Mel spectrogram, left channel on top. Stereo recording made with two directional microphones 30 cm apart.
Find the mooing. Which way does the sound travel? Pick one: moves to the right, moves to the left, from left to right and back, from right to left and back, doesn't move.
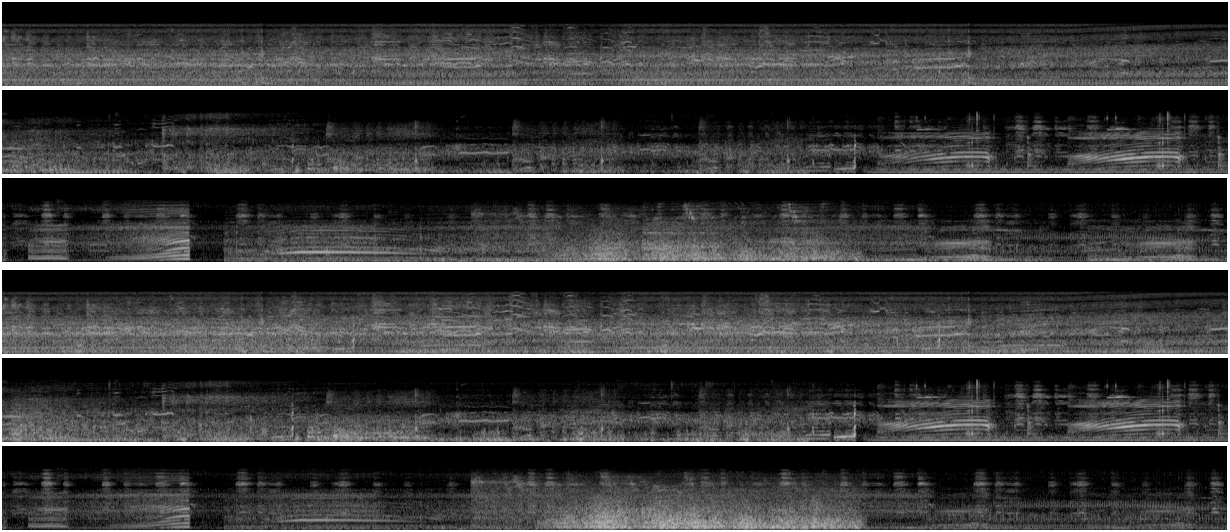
moves to the left.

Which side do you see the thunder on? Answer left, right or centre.
right.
